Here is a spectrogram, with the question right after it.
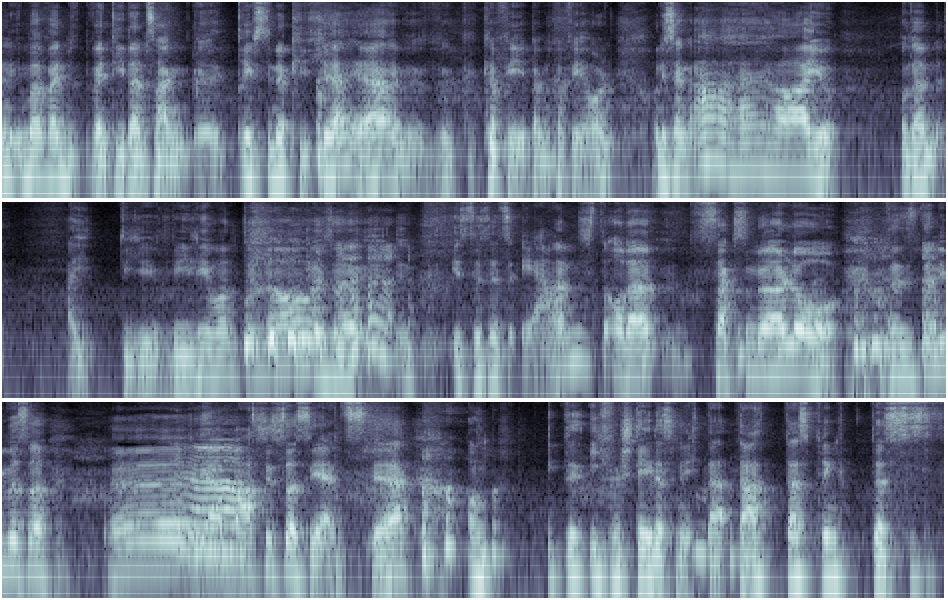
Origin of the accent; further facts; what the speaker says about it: Austria; ich komme aus Österreich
